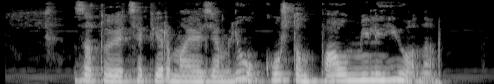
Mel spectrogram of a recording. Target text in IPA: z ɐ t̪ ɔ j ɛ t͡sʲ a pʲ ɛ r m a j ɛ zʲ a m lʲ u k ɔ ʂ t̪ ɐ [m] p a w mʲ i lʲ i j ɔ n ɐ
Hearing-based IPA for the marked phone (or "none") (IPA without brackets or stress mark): m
